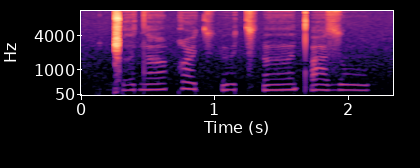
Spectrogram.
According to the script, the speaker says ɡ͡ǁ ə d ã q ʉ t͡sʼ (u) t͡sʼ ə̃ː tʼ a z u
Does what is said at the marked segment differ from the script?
yes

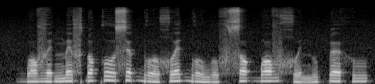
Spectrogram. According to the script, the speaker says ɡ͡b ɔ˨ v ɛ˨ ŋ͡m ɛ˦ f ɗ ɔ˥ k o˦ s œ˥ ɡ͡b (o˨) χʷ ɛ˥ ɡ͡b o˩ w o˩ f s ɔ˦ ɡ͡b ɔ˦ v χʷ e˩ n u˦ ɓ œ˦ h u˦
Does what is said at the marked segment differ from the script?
yes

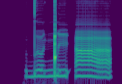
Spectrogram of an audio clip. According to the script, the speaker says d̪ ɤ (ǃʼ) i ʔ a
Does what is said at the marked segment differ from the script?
yes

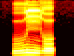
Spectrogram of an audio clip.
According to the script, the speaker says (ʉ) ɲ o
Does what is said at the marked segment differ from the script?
yes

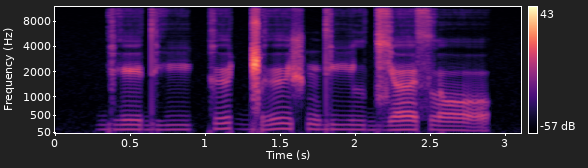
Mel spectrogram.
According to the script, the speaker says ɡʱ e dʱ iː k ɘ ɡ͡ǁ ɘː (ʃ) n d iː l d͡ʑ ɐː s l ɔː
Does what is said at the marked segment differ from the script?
no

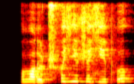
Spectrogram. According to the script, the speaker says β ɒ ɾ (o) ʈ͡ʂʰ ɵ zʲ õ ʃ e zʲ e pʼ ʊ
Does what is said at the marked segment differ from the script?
yes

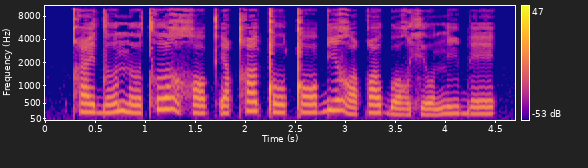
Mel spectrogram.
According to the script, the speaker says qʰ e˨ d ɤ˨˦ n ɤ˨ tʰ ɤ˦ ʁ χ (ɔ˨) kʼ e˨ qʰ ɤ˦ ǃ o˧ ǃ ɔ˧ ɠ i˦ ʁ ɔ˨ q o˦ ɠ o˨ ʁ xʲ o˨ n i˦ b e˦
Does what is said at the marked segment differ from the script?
no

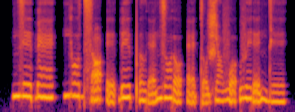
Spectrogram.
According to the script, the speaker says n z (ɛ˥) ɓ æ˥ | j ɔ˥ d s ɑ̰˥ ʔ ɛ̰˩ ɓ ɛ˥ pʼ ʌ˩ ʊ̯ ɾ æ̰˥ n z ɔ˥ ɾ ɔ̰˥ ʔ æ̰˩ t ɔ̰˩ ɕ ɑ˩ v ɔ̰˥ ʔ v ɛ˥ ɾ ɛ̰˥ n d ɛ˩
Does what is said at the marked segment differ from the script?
no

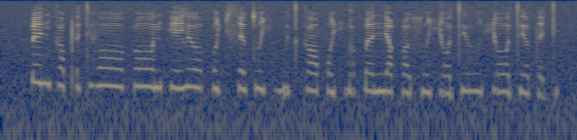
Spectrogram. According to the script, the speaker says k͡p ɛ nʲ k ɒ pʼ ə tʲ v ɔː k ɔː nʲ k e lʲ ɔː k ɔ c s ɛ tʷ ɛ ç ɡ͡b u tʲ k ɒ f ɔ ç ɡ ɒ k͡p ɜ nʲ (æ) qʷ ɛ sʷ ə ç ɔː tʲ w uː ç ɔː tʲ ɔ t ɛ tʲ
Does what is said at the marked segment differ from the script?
yes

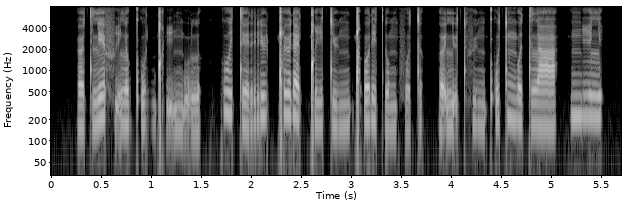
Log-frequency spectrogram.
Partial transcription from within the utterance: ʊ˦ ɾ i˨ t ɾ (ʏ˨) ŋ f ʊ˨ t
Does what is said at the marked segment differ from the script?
yes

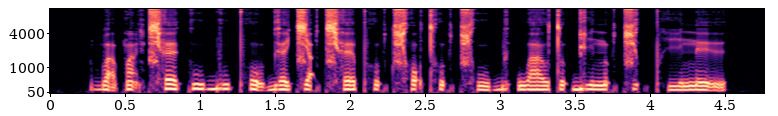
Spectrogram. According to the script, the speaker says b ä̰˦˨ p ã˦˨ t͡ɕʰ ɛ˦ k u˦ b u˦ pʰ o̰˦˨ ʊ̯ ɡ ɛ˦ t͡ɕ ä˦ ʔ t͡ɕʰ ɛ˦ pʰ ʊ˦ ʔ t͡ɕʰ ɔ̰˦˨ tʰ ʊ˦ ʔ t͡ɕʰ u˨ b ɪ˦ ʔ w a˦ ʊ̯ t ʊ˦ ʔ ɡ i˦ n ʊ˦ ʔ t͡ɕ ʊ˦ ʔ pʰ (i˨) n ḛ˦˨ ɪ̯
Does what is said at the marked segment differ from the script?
no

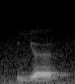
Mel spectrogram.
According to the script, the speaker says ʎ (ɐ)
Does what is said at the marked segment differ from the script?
yes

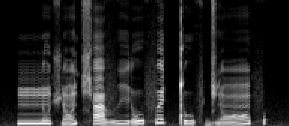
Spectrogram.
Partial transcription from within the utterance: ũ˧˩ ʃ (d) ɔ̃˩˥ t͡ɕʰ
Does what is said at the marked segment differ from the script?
yes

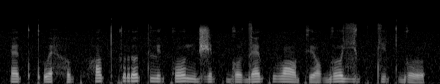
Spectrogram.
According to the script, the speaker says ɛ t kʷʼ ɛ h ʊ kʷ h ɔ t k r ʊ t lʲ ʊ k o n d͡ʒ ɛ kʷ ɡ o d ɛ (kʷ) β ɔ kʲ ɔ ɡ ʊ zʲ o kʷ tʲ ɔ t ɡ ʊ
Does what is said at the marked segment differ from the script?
no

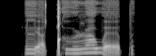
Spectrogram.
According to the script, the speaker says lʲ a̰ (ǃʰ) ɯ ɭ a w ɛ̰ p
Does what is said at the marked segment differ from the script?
no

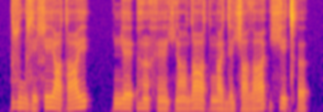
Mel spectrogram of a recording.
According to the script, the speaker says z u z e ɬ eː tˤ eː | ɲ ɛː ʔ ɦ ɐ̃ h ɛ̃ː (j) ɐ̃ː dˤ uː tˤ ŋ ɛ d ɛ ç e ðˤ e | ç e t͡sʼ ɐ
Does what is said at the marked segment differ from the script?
yes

